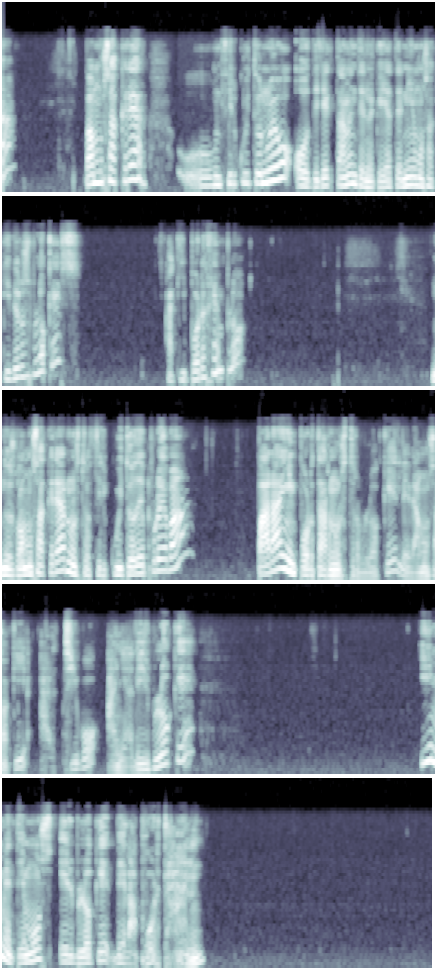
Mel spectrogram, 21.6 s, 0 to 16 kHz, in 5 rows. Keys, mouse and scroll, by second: 2.8 click, 5.9 click, 7.1-10.5 drag, 10.7 Delete, 13.9 click, 16.4 click, 17.9 alt+click, 18.9 alt+click, 19.7 alt+click, 21.2 click.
